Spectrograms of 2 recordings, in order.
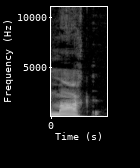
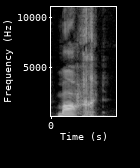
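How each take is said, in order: First: The final consonant is light, without throaty friction. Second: The final consonant is harsh, with strong throaty friction. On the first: "I don't say Macht" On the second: "I say Macht. You got to like really have the hairball going"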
